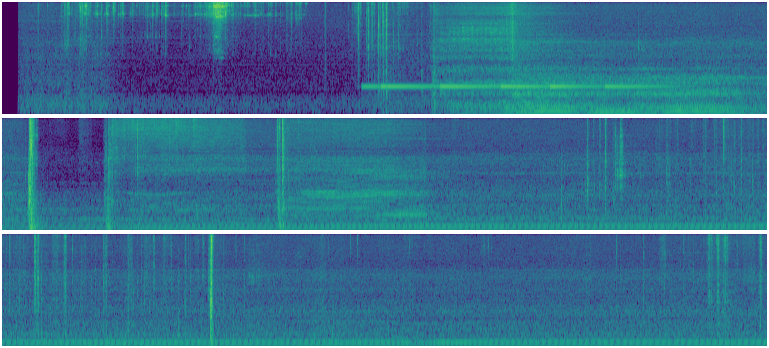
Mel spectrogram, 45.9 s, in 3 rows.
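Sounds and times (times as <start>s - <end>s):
brief wavering whine: 7.2s - 15.1s
car engine idling: 7.7s - 36.7s.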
